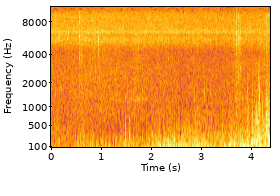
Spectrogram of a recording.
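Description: Wind picking up aboard a sailboat at sea, a broad rushing gust that swells louder over a few seconds, with buffeting against the microphone and no voices.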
